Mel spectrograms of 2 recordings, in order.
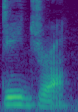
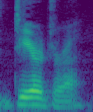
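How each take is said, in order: First: The first syllable has no R sound. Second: The first syllable has an R sound. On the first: The speaker calls it wrong. "most people say it Deidre" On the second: The speaker calls it right. "but it's Deirdre. ... There's an extra R in my name that's not in Deidre"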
